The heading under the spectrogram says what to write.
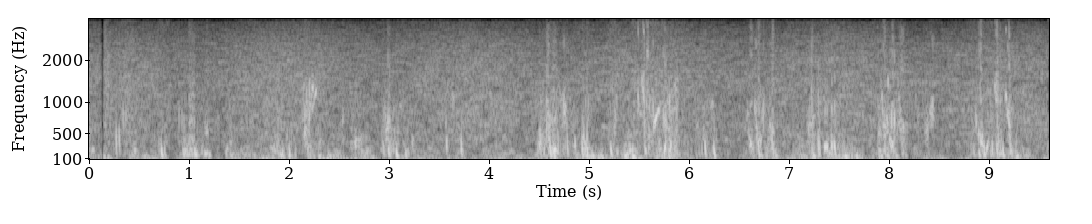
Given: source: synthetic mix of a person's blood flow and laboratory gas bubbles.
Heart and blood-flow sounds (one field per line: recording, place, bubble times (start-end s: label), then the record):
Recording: Doppler ultrasound of blood flow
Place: precordium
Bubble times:
0.26-0.41 s: bubbles
0.69-0.82 s: bubbles
0.88-1.25 s: bubbles
1.37-1.48 s: bubbles
1.87-2.10 s: bubbles
2.12-2.32 s: bubbles
2.53-2.55 s: bubbles
2.65-2.79 s: bubbles
2.92-3.28 s: bubbles
3.55-3.78 s: bubbles
4.47-5.04 s: bubbles
5.18-5.29 s: bubbles
5.43-5.92 s: bubbles
6.08-6.33 s: bubbles
6.58-6.92 s: bubbles
7.17-7.52 s: bubbles
7.88-8.22 s: bubbles
8.25-8.48 s: bubbles
8.80-9.32 s: bubbles
9.58-9.61 s: bubbles
From the record:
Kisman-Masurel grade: 243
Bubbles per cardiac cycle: several, 3 to 8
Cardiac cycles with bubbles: 100%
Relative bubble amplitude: loud (0.450 to 0.775)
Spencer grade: 3 (all of the cardiac periods contain showers or single bubble signals, but not dominating or overriding the cardiac motion signals)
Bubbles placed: anywhere in the cardiac cycle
